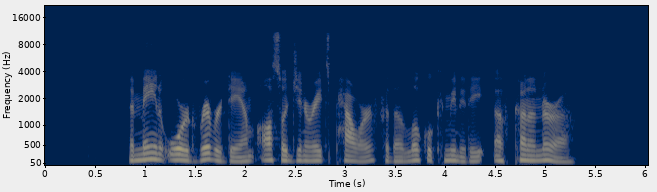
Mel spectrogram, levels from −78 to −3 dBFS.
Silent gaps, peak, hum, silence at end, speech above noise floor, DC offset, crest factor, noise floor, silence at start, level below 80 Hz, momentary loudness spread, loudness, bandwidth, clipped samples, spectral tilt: none; -20 dBFS; none; 0.75 s; 48 dB; under 0.1%; 18 dB; -86 dBFS; 0.85 s; -68 dBFS; 8 LU; -39 LUFS; 11 kHz; under 0.1%; -7 dB/octave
